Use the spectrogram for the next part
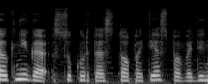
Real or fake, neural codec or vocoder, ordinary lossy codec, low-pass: real; none; AAC, 64 kbps; 14.4 kHz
